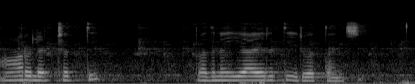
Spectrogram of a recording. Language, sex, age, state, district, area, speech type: Malayalam, female, 45-60, Kerala, Kollam, rural, spontaneous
